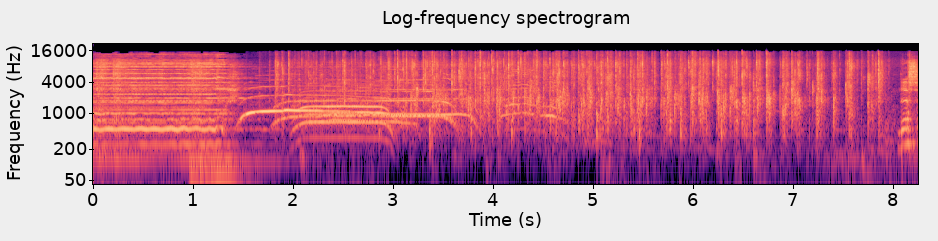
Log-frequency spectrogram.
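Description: A girl's sung note, held with a wavering vibrato over accompaniment, ends about a second in. The audience then breaks into whoops and cheers, with applause that thins out toward the end.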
